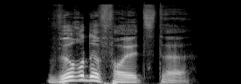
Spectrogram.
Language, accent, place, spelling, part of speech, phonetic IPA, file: German, Germany, Berlin, würdevollste, adjective, [ˈvʏʁdəfɔlstə], De-würdevollste.ogg
- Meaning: inflection of würdevoll: 1. strong/mixed nominative/accusative feminine singular superlative degree 2. strong nominative/accusative plural superlative degree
